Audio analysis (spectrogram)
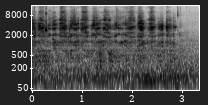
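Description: A homemade gel air freshener mixture being stirred, giving a soft, steady scraping and swishing in quick regular strokes, close and faint, with no talking.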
